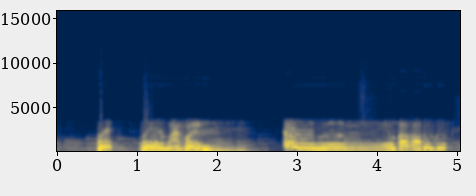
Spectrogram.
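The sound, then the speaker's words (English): A voice imitates a dog, with two short barks followed by long wavering, whining howls that rise and fall, loud with no other sounds around. “What does the dog have? We go now to Buffalo. … in Buffalo's dog. What's up, dog?”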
